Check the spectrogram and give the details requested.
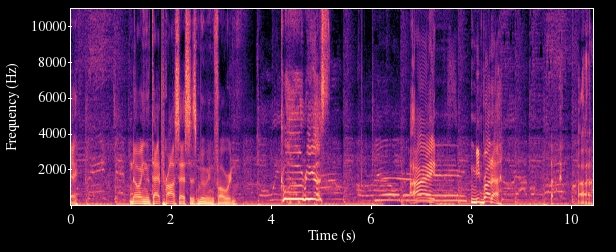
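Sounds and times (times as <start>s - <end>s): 
speech: 1.2s - 3.5s, 4.2s - 5.2s, 6.8s - 8.7s
loud burp: 9.6s - 10.4s.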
